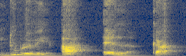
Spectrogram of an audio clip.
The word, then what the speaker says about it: walk: Ça s'écrit W-A-L-K. C'est entendu. Mais ça se dit walk. Le A est un O et le L n'existe pas.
